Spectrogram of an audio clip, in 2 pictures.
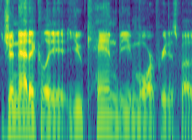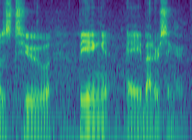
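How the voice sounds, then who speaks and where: A man's voice: low-pitched, fairly even intonation, unhurried, a little hiss or hum. A man chatting casually and informally on a livestream, replying to viewers in a slangy, self-deprecating way. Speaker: streamer, game modder. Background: background music.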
